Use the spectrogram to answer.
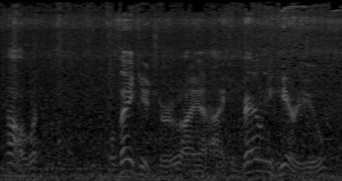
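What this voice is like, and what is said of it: Strange put-on accent. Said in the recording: “the strange accent man ... Strange accent man”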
